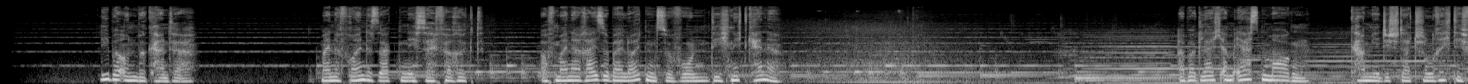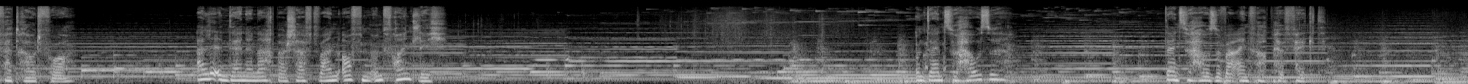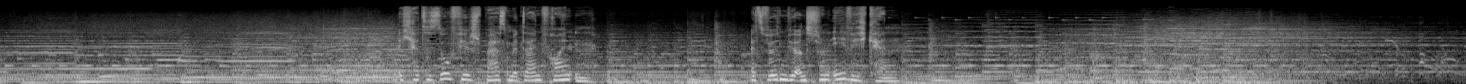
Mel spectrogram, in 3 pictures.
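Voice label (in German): acting, Dynamisch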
